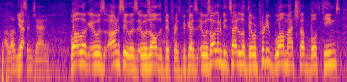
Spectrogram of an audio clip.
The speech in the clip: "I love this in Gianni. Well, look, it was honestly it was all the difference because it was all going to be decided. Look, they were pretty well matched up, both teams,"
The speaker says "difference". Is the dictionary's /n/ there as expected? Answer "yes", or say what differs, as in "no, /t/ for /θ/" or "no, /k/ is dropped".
yes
